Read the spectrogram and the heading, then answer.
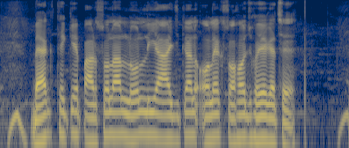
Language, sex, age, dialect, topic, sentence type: Bengali, female, 36-40, Jharkhandi, banking, statement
